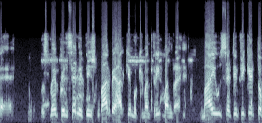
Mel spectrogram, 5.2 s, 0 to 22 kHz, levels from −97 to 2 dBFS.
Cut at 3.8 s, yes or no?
yes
